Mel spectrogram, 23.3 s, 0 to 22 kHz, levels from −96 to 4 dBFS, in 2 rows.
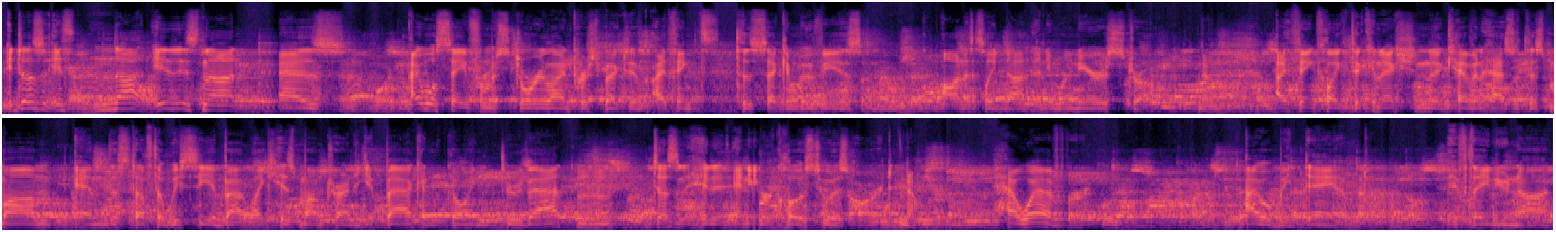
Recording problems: squashed, flat; heavily, background pumping
thin; somewhat; fading below 750 Hz
background chatter; loud; throughout; 3 voices, 6 dB below the speech
choppy; occasionally; 1% of the speech affected

